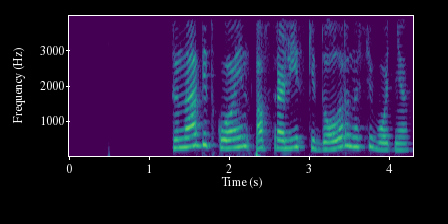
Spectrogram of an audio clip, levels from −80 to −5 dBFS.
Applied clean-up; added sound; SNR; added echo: neural mask model DeepFilterNet 3.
